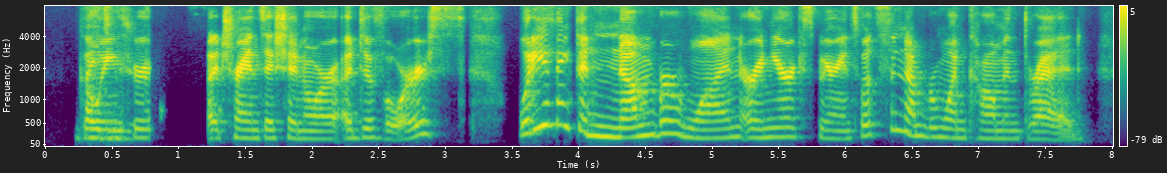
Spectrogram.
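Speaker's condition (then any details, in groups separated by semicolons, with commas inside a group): No condition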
